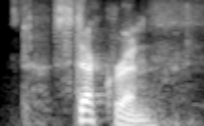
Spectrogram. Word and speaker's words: Stekren: What's Stekren. What's it? Stekren. I still can't pronounce it, but that's what it is. That's correct.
